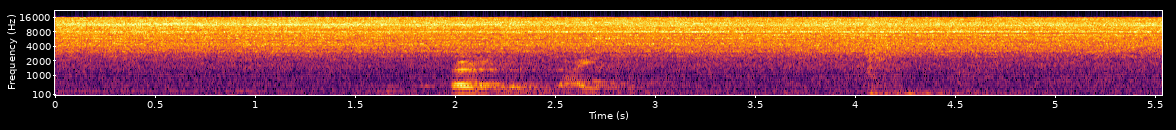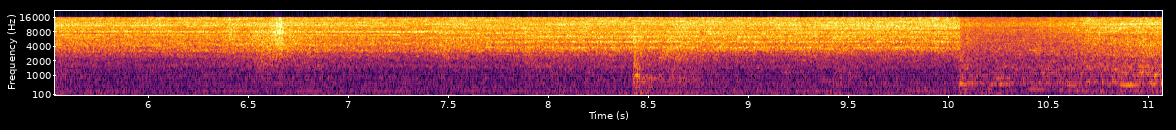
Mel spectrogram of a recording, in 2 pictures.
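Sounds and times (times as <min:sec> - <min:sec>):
machinery hissing and humming: 0:00.0 - 0:11.0.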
